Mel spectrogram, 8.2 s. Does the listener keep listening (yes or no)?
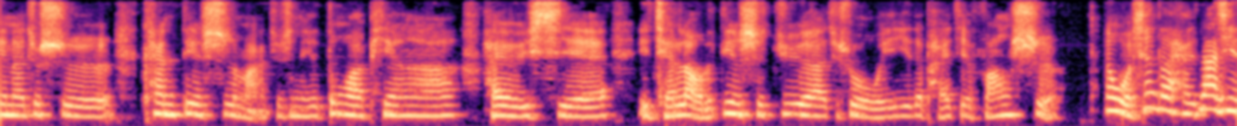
yes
